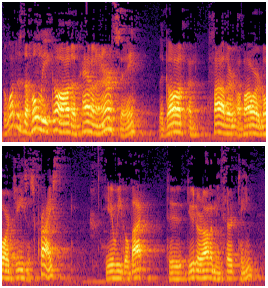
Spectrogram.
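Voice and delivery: loud, emphatic scripture declamation; forceful preaching. Real, not acted. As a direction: proclaim God's word with weight. Preaches and declaims God's word.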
